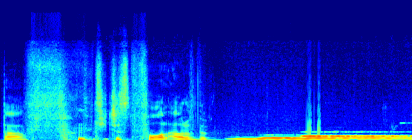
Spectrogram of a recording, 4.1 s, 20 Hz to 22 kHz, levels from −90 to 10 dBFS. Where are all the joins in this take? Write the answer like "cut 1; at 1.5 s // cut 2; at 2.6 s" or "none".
none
